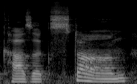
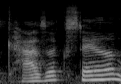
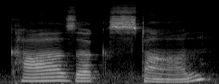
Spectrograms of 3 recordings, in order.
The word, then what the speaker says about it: Kazakhstan: So now I would say in the US, more people would say Kazakhstan with that same ah vowel in the last syllable as well. In British English, I also saw it depicted as Kazakhstan with an ah, black cat vowel in both places. I would avoid that, although you may hear it sometimes when you're listening to native speakers.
